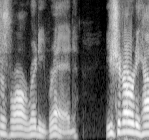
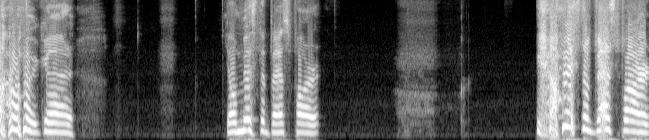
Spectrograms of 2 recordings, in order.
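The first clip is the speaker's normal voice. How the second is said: talking through laughter, higher pitch and louder; 6 semitones higher, 8 dB louder than usual. Watching someone fail to work a camera, laughing while talking. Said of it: "I'm actually crying right now".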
